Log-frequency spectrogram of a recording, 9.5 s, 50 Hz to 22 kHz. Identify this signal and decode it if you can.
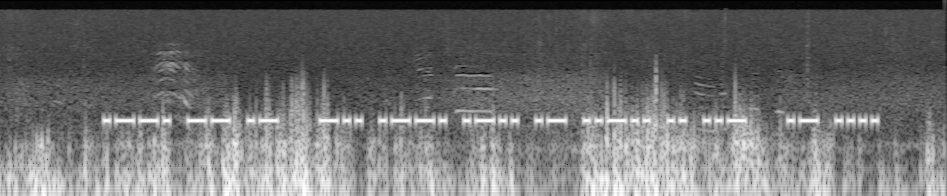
Morse code (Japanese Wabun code), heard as a keyed tone, machine-sent, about 20 wpm, 520 Hz, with the noise of a residential street. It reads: ツヨイ ホツカイドウ イヌ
